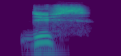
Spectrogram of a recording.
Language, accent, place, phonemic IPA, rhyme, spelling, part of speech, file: French, France, Lyon, /dys/, -ys, dusses, verb, LL-Q150 (fra)-dusses.wav
- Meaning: second-person singular imperfect subjunctive of devoir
